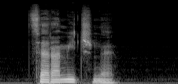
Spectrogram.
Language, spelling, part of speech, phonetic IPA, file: Polish, ceramiczny, adjective, [ˌt͡sɛrãˈmʲit͡ʃnɨ], Pl-ceramiczny.ogg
